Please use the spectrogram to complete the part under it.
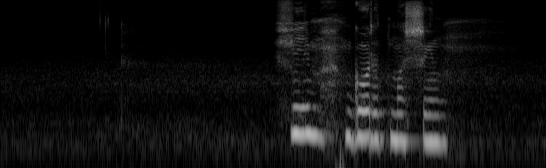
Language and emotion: Russian, sad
